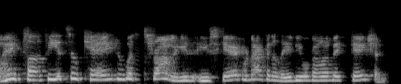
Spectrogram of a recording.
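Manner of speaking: acted, very high, quick, gentle, reassuring soothing voice. Speaker acts out an owner talking to their shaking dog, imitating a soft reassuring voice. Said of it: "the dog takes that soft voice".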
